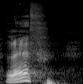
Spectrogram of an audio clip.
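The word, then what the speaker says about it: lew (לב): Mamy tutaj lew i, czasem się wymawia lep, ale zwykle lew, i lewaw.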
